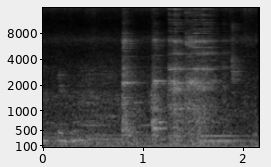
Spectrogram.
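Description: Metal kitchenware clinking against a cooking pan, a few sharp ringing clinks in the second half.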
